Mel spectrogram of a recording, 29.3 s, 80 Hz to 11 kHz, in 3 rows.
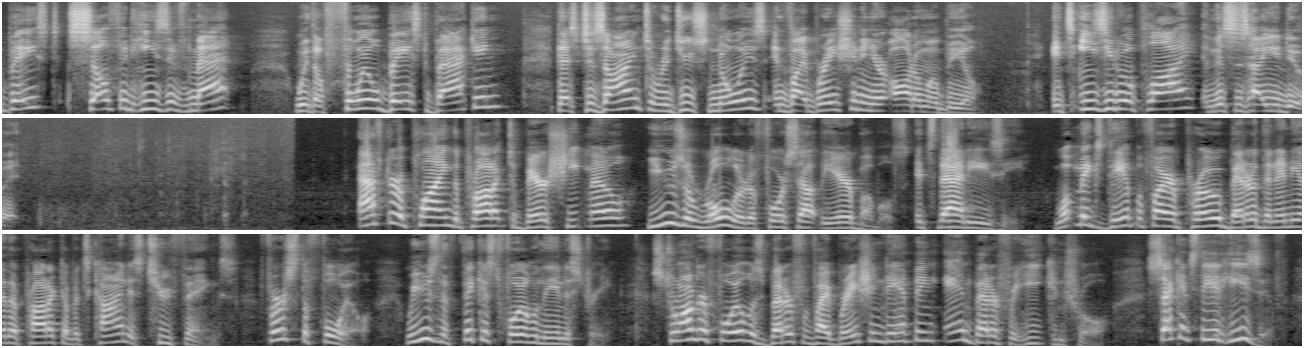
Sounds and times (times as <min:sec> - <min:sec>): Speech: 0:00.0 - 0:09.9, 0:12.4 - 0:29.2.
